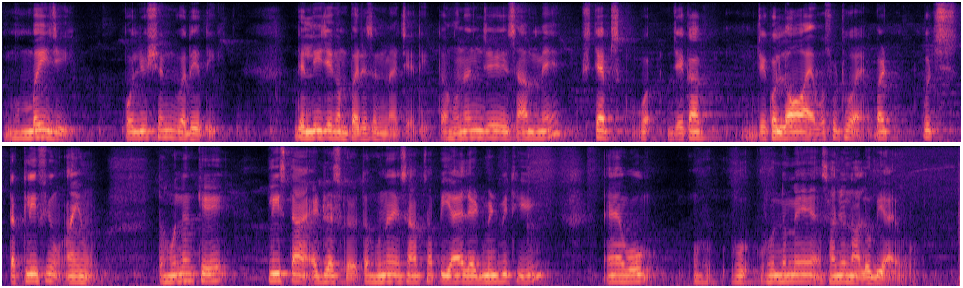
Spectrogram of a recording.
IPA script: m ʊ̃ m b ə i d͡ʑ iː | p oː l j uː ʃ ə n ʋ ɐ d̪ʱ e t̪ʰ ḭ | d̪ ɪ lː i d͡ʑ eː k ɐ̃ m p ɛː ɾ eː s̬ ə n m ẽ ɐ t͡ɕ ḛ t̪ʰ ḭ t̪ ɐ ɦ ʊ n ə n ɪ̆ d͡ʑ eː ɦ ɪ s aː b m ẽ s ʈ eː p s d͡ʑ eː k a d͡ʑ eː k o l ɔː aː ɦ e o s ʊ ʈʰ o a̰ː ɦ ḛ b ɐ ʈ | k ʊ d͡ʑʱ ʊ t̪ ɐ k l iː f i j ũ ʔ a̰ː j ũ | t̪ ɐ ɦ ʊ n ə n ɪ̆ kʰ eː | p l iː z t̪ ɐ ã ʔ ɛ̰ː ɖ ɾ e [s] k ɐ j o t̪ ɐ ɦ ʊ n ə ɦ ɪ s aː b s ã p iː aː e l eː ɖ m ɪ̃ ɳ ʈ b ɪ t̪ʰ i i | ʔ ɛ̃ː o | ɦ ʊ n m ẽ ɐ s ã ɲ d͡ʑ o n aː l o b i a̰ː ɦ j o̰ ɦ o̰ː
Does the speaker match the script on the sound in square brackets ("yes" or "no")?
yes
